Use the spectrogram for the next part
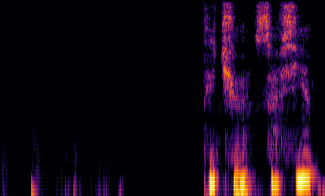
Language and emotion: Russian, angry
